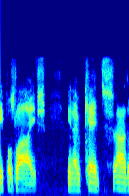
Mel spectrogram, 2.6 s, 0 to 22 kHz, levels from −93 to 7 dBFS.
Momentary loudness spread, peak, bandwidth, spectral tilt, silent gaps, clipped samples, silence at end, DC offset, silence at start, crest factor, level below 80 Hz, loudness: 9 LU; -12 dBFS; 8 kHz; -4 dB/octave; none; under 0.1%; 0 s; under 0.1%; 0 s; 18 dB; -74 dBFS; -29 LUFS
